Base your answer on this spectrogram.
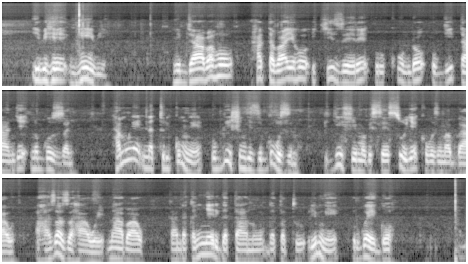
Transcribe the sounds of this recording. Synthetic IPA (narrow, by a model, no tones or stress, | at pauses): iβiɦe̞ŋ̥iːβi | n̥ibɟaːβaɦo̞ | hataβaːje̞ɦo̞ʔiciːze̞ːɾe̞uɾukuːndo̞ub̚ɡiːtaːɲɟe̞nub̚ɡuːzuzaɲo | hamŋe̞natuɾikumŋe̞ub̚ɡiːʃiːɲɟizib̚ɡuβuzima | ib̚ɡiːʃiːmo̞βise̞ːsuje̞kuβuzimab̚ɡaːwe̞ | aɦazaːzaɦawe̞naːβawe | kaːndiakaɲiɲeɾiɡataːnuɡatatuɾimŋe̞ | uɾɡwe̞ːɡoho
